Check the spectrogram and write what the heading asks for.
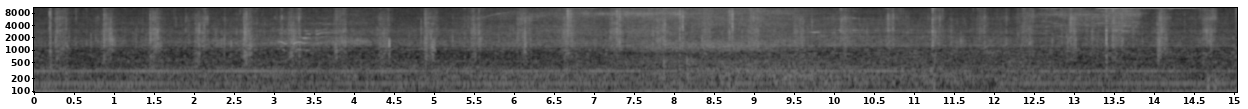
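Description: Footsteps crunching on a gravel path at a walking pace of about two steps a second, over a steady low hum.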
